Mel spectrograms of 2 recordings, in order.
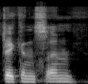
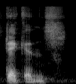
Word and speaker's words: Dickens: stories ever yeah Charles Dickinson yeah he's a good guy yeah is that how you say his name no it's Dickens Dickens I'm sorry I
